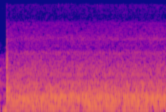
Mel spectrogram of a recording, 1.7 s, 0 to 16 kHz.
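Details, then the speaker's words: RV rooftop bedroom air conditioner running after sound-deadening material was added. Steady rushing air hiss with a faint drone, maybe about a 2 dB drop, less rattling and a slightly lower tone. Loud fan airflow noise remains. "most of it is definitely sound definitely the air noise but I do believe there's less rattling and a little bit lower tone maybe that in itself is nice"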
